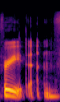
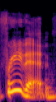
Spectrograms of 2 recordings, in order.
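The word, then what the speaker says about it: Friedan: Freeden. Freeden.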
